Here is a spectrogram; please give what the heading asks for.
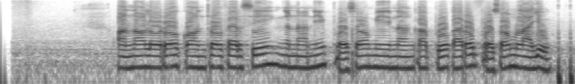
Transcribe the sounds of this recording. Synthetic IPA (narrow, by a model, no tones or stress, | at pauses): ʔɔnɔloɾɔkɔnt̪ɾofɛrsiŋənanib̥ɔ̤sɔminaŋkab̥o̤kaɾob̥ɔ̤sɔməlaju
